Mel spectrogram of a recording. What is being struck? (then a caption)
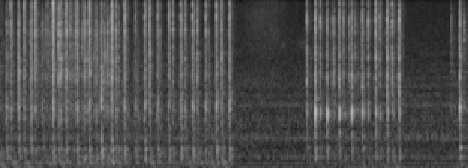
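Mechanical keyboard with plastic keycaps. A black tenkeyless mechanical keyboard with plastic ABS keycaps, a metal top plate and stock, unlubed linear switches sits on a white desk while a single fingertip presses individual keys one by one. Quick, uneven clacking runs for about three seconds, with short sharp taps that have a mid-pitched knock and bright edges. After a near-silent pause, a second burst of separate taps follows, then one last keystroke.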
